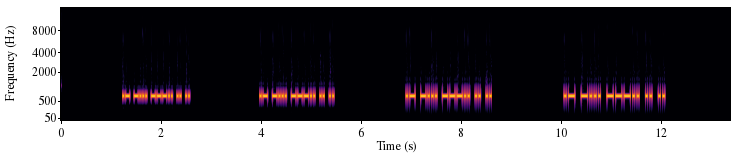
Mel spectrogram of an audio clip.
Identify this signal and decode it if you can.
Morse code, heard as a keyed tone, about 36 wpm, 700 Hz. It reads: AB8II AB8II AB8II AB8II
